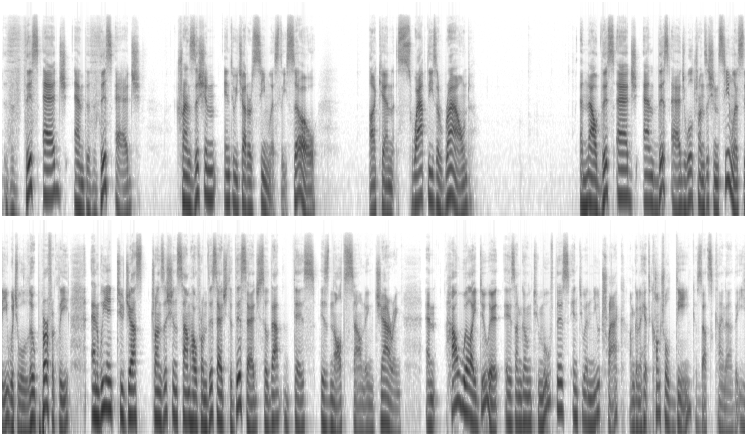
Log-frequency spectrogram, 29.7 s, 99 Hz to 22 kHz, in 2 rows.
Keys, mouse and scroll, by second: 0.0 click, 0.5 click, 2.0 click, 6.2-7.8 drag, 8.3-12.1 drag, 12.2 click, 13.2 click, 17.3 click, 18.7 click, 19.8 scroll up 2, 21.9-23.0 drag, 23.8 click, 24.7 click, 25.1 click, 25.4 click, 25.6 click, 26.2 click, 28.0 ctrl+d, 28.6 click, 29.4-29.7 drag.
